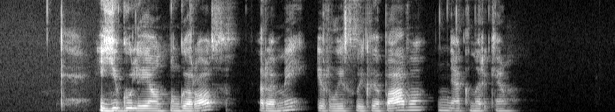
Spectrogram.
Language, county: Lithuanian, Vilnius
